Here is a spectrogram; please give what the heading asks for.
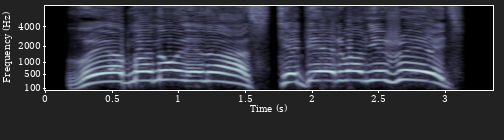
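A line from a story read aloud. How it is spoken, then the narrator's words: Shouting from a wall. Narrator (Russian): кричали со стены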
